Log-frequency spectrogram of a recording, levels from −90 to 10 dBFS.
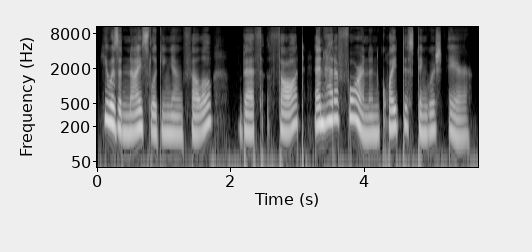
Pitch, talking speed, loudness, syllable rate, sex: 185 Hz, 180 wpm, -20 LUFS, 4.9 syllables/s, female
